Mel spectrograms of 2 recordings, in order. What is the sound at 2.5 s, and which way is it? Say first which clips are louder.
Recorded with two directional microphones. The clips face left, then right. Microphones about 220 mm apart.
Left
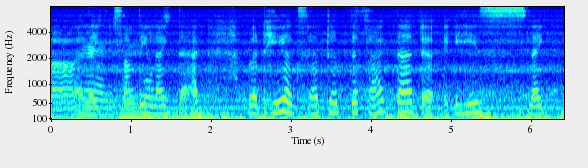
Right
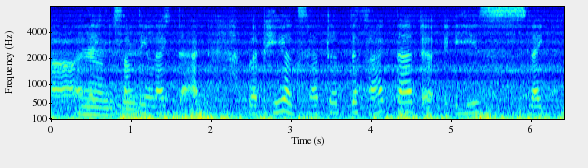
Speech: left 7 dB; 35° left (ahead or behind).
